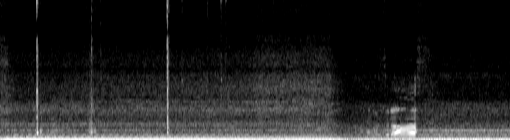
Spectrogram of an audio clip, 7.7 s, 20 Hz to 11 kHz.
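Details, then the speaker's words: 2013 Ford Power Stroke diesel, command-started with no key after rewiring so the high-idle mod goes live with engine running: steady raised idle with even, smooth clatter, then drops back; high idle works. "now let's command start it and make sure it works right the high idle perfect so no key in the ignition"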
